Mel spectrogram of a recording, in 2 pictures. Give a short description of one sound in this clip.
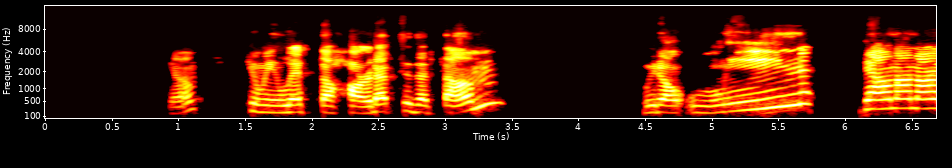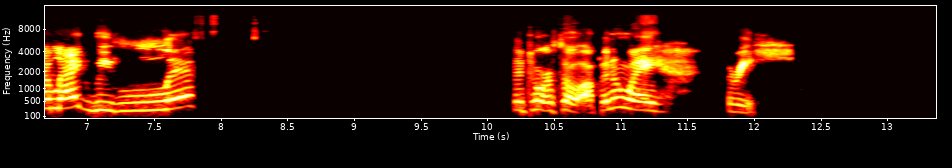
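A woman speaks calmly and clearly through a close microphone, with pauses.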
